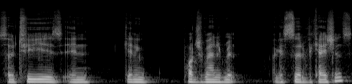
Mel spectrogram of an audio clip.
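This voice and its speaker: A man with an Australian accent, medium in pitch and very fast, on a very clean recording with a silent background. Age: 20s. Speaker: former trades assistant turned remote salesperson. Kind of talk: interview.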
